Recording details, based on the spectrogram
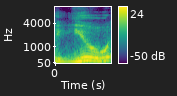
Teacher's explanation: The music also exhibits features of the California shift, aka goose fronting, or north of the border, they call it the Canada shift. Taking vowel sounds like ooh in the word you and fronting it a bit more.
